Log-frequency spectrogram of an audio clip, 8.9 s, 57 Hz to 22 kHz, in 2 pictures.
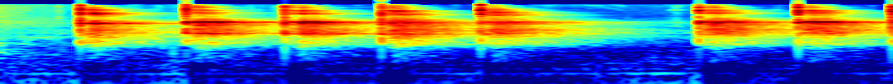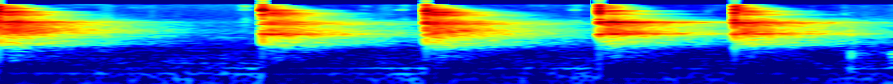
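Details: Fourteen sharp, ringing taps at an uneven pace, each fading quickly: a rubber-tipped adjusting hammer striking the back of a 6'8", 420-pound strongman during a chiropractic adjustment.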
